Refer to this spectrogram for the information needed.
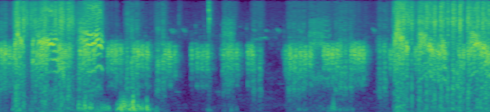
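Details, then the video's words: Recorded as a lure for trapping, streak-eared bulbul gives choppy squeaky chatter and a few whistled slurs in uneven bursts, with low rumbling noise at the start and end. "Tiếng chim hoành hoạch mồi chuẩn"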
